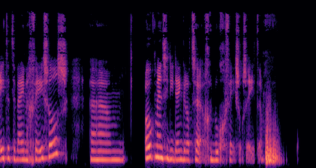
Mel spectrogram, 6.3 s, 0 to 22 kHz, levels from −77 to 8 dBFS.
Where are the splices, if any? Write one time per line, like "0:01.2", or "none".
none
